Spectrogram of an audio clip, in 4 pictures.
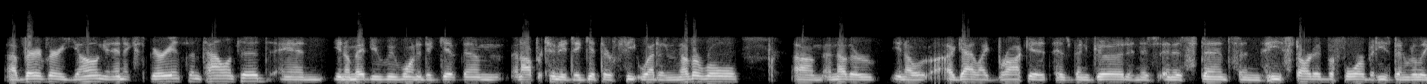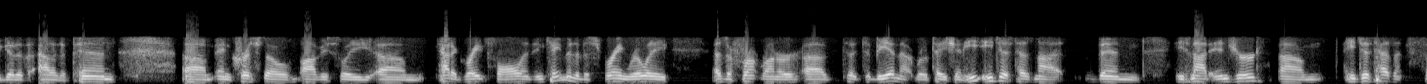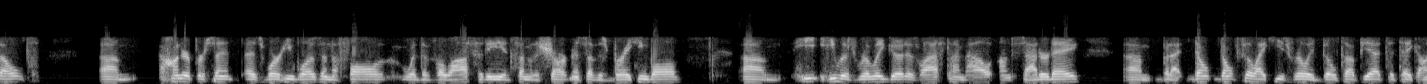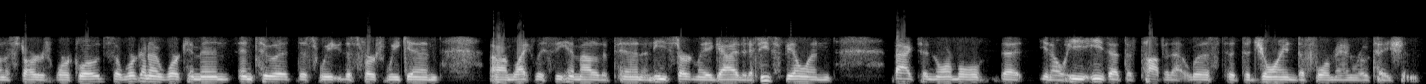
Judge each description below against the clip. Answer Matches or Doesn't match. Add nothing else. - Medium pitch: Doesn't match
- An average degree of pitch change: Doesn't match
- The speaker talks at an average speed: Doesn't match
